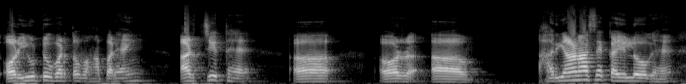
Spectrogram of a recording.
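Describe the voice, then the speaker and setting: A man's voice: a little high, bright, forceful tone, clear, resonant tone. A man commentating on a reality show, ranting heatedly and scornfully straight at his viewers.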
